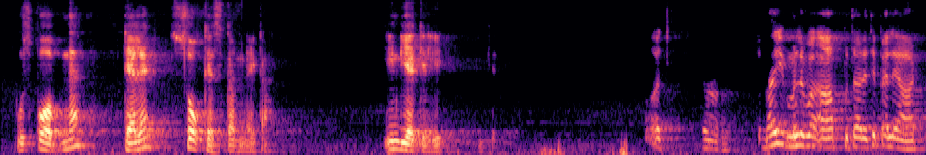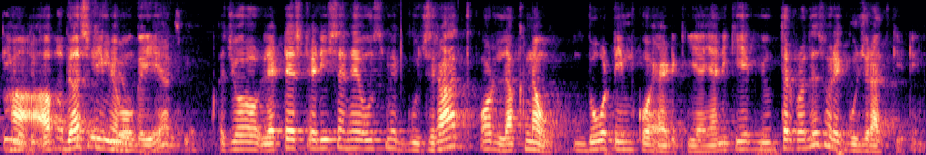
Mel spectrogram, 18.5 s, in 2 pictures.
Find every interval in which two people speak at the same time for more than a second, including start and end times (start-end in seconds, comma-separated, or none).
9.3-10.9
